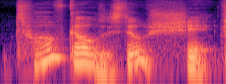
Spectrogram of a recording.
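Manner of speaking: slow, high unimpressed verdict; deadpan dismissal. Retold or imitated. Fan scoffing at Adebayor's twelve goals, slow and high.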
